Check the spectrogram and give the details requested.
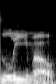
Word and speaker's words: Lemo: It is Lemo. Thank you. Losing Lemo. Like a Nemo.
